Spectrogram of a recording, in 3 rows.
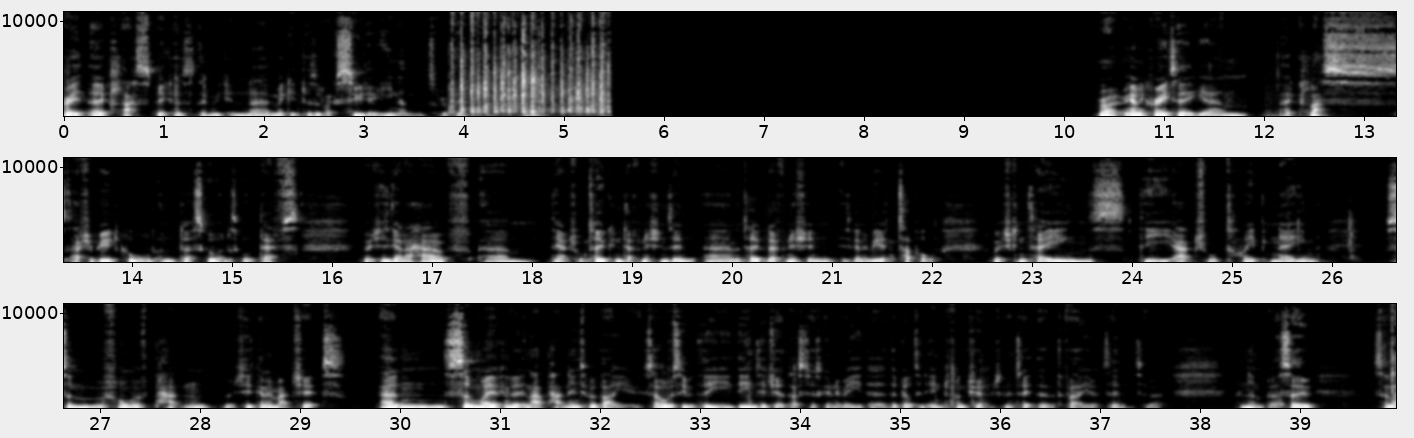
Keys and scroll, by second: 4.6-7.8 typing.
